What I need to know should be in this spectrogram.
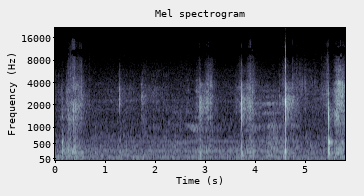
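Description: A knife chops through vegetables onto a wooden board.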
